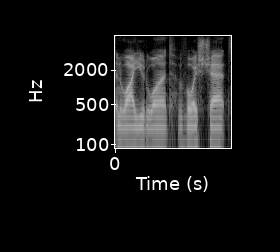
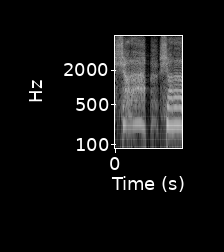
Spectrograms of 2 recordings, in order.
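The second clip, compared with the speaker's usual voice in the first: put-on squeaky, very high-pitched gamer kid yelling; 13 semitones higher than usual. Retelling an old video where a gaming kid snaps at his mom, imitating the gaming kid. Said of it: "He's like".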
